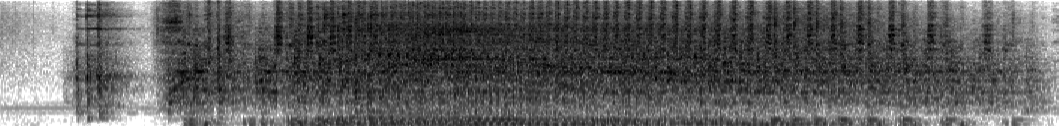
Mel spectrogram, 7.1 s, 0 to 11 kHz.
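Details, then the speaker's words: Vintage Onan Pro6000E generator, 12.5HP Elite 140 OHV engine from abandoned house, first start on starter fluid, mic by exhaust; coughs, catches first pull, about six seconds of steady even firing; normal start and run. "It actually ran for way longer than that. Sounded fine."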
